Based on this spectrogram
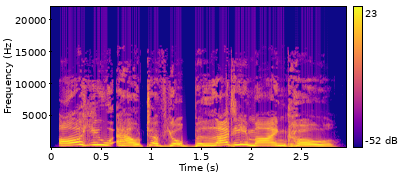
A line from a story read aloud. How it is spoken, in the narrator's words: Vanessa snapped, and venom oozed from her lips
